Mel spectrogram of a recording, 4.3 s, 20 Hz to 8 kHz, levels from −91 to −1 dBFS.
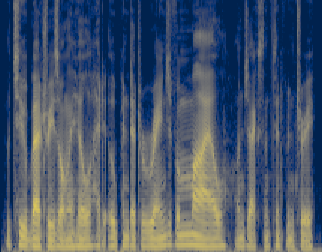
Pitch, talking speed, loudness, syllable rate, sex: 95 Hz, 235 wpm, -21 LUFS, 6.3 syllables/s, male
